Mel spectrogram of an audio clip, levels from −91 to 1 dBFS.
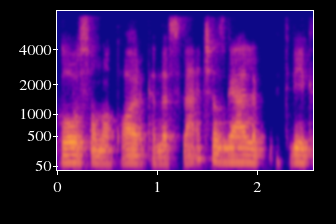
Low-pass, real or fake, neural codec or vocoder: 7.2 kHz; real; none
